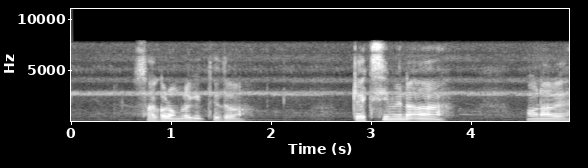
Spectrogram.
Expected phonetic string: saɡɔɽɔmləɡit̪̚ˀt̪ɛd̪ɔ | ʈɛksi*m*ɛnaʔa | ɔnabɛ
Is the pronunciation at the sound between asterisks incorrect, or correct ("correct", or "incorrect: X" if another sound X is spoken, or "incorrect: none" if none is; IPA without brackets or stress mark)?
correct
